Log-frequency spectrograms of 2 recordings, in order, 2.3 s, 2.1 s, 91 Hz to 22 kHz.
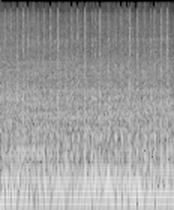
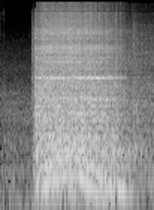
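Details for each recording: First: Toro single-stage snowblower, roadside find, missing primer bulb, gas with Seafoam added: steady, even two-stroke buzz holding constant speed with no surging, misses or knocking; the engine runs normally. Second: Free roadside Toro CCR 2450 single-stage 20-inch snowblower, primer bulb missing: a short high whir of about a second fades with no engine catching; electric starter spins but doesn't engage, owner suspects frozen or stripped gear.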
